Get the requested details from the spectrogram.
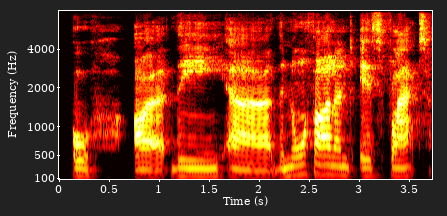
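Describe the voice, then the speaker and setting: A man speaks at a very slow pace with fairly even intonation. His tone is bright and sharp. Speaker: dog photographer. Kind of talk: interview.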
